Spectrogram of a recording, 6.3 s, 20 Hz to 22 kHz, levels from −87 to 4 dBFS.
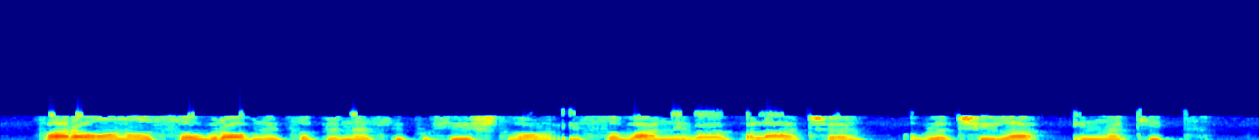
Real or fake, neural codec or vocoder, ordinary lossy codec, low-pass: fake; vocoder, 44.1 kHz, 128 mel bands every 512 samples, BigVGAN v2; AAC, 16 kbps; 19.8 kHz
